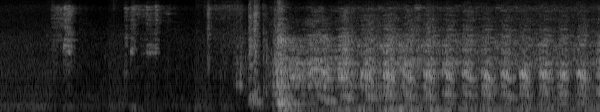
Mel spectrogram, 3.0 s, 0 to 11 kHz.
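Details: Nissan Sentra with the GA13 engine: brief uneven cranking, then it catches and runs with a rough, pulsing, unstable idle; hard starting.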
